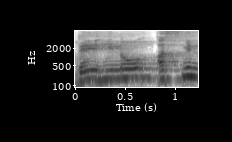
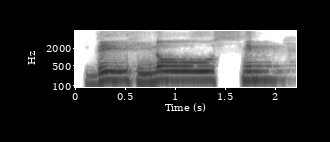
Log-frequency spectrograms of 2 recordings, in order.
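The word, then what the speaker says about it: देहिनोऽस्मिन्: तो देहिनो अस्मिन नहीं बोलना है, अ नहीं बोलना है, देहिनोस्मिन, नोस्मिन, नो अस्मिन नहीं, दोनों प्रोनाउंसिएशन का देखो, नो अस्मिन, एक नोस्मिन।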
